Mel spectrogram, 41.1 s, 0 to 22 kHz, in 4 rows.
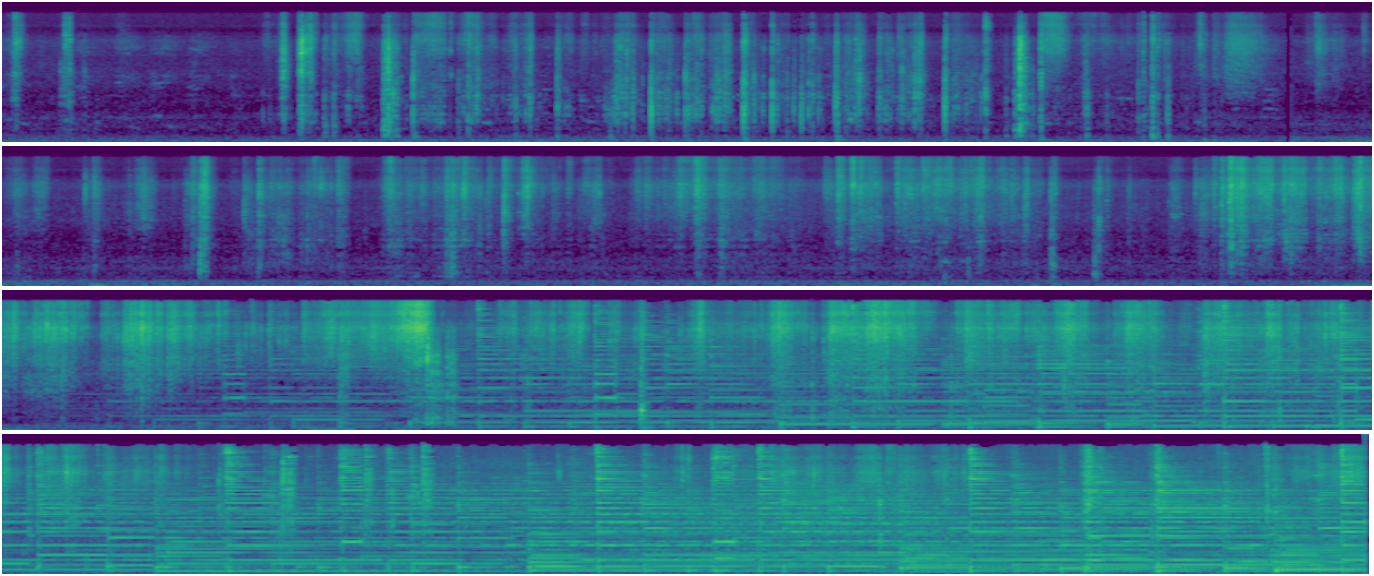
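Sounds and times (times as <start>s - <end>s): paper and cardboard rustling: 2.2s - 10.0s, 11.3s - 34.2s, 35.8s - 38.1s
music with held notes: 21.8s - 41.0s.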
